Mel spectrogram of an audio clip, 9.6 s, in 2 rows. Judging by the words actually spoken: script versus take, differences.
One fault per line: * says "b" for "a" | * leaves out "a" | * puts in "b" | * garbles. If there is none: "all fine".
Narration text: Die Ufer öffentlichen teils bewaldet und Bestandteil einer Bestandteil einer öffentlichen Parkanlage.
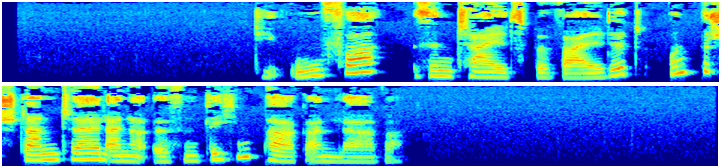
* says "sind" for "öffentlichen"
* leaves out "Bestandteil einer"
